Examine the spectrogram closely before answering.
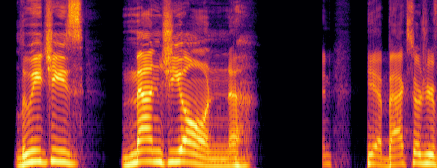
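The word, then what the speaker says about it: Mangione: it's called It's pronounced Manion the E is silent Luigi's mangion he had back surgery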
